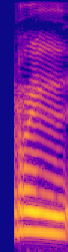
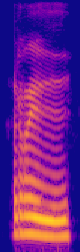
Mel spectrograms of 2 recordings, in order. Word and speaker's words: รือ: รือ is pronounced like a combination of รอเรือ and the long vowel สระอือ They are both written like the letter ถอถุง with an extra long line.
